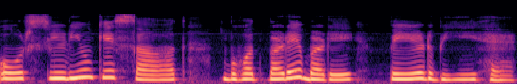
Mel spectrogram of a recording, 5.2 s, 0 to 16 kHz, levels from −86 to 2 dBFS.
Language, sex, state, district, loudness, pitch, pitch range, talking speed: Hindi, female, Uttar Pradesh, Lalitpur, -13 LUFS, 230 Hz, 215-255 Hz, 115 wpm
